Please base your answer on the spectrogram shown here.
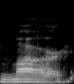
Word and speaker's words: Meagher: But there's a guy, Robert Marr, Meagher. Yes, that's spelled Marr, pronounced Marr, Irish name.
